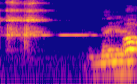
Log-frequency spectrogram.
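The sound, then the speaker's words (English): Glasses clink together in a bright toast, leaving a thin ringing tone that fades briefly before voices start talking. “Thank you, everyone. Cheers.”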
